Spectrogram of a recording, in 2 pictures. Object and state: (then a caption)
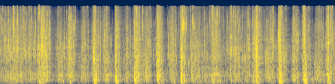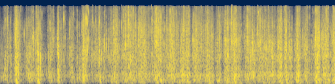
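Soft plastic wipes pack. Long pink nails tap, scratch and crinkle fast on a full, soft plastic-film Huggies wipes pack. The result is a dense run of quick, bright crackling taps and rustling scratches with very little low end, each hit dying away almost instantly.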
